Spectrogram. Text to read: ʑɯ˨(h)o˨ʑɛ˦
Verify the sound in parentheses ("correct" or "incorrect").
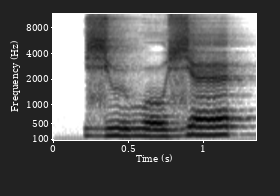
incorrect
